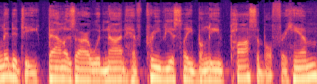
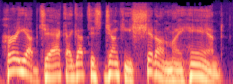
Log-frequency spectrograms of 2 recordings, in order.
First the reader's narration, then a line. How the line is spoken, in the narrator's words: Claudio yelled angrily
